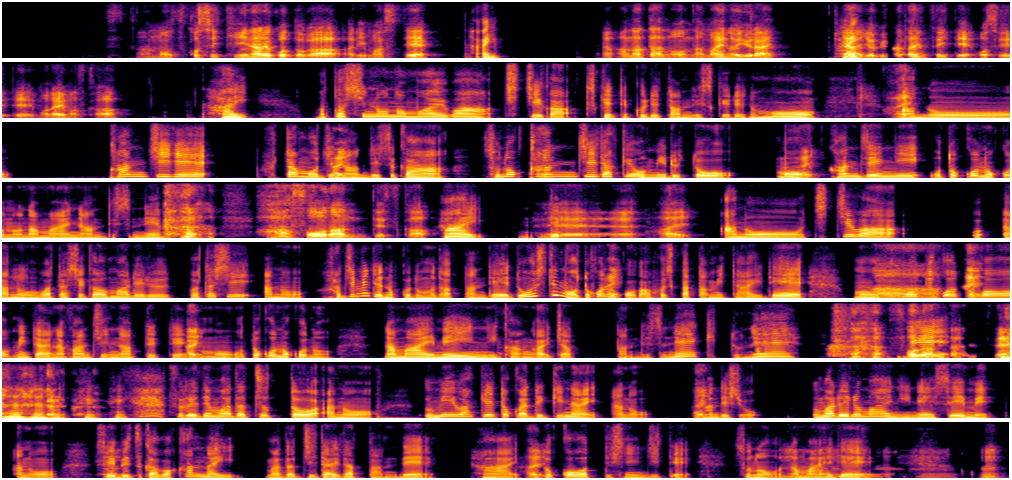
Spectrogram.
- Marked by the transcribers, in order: laugh; laugh; other background noise
- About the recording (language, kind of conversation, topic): Japanese, podcast, 名前の由来や呼び方について教えてくれますか？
